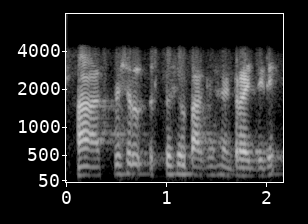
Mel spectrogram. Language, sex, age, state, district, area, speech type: Marathi, male, 18-30, Maharashtra, Buldhana, rural, conversation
